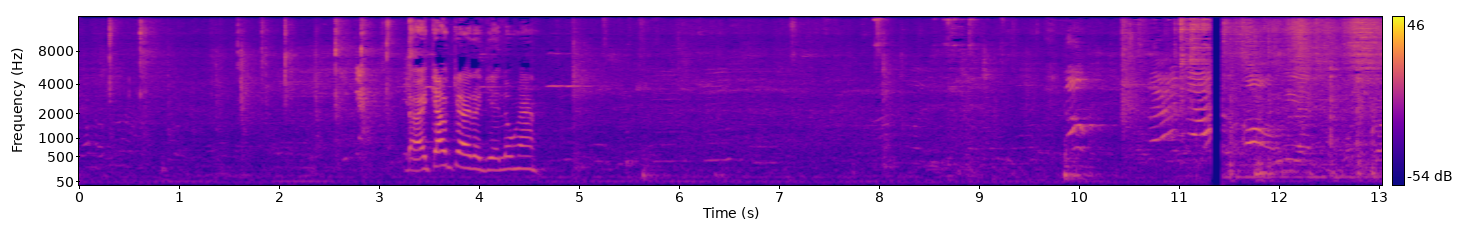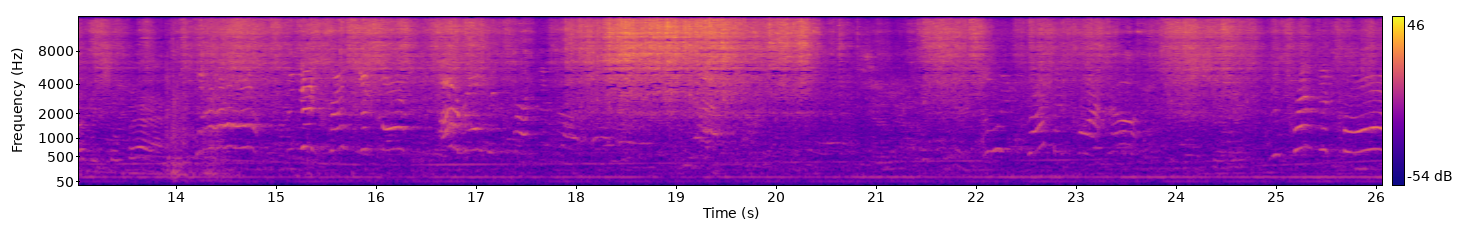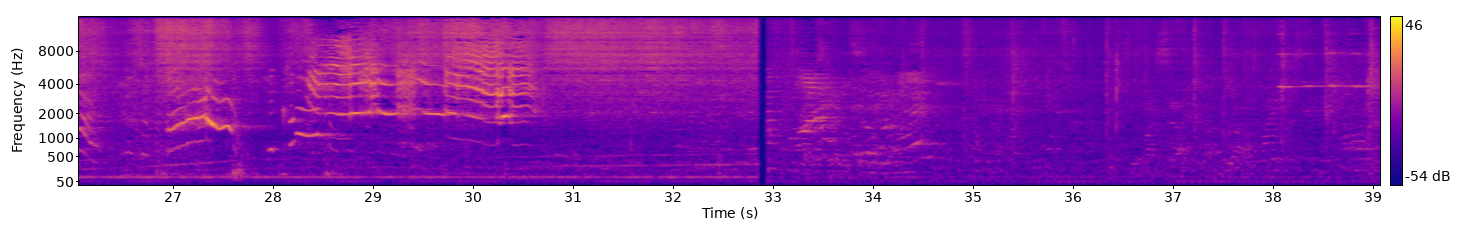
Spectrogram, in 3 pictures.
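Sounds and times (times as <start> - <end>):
kiddie ride low hum: 0.0 - 36.3
young children chattering: 4.6 - 36.3
child squealing: 27.0 - 30.9.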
